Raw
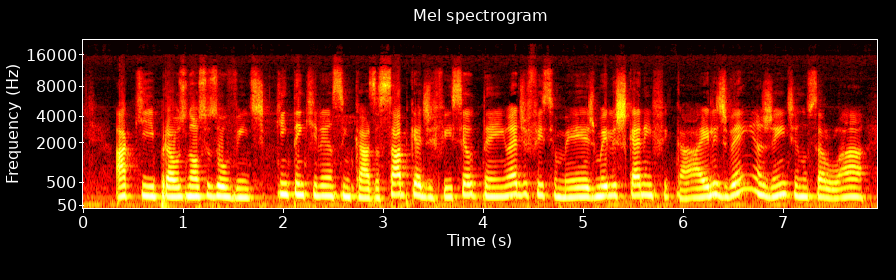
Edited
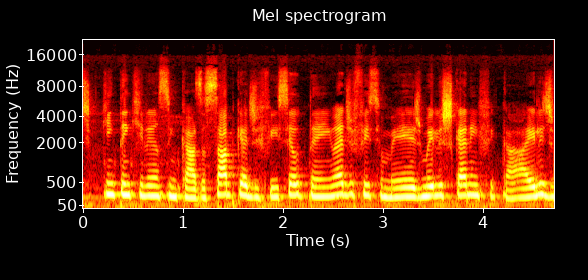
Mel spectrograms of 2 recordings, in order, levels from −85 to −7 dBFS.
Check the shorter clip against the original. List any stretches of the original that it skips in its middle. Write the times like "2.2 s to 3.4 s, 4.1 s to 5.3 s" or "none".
none

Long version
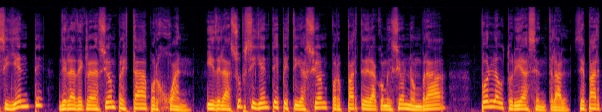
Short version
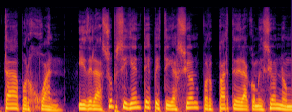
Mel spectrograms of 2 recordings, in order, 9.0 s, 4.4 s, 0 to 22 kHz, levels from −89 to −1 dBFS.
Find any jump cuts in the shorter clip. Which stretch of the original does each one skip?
none

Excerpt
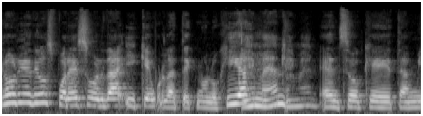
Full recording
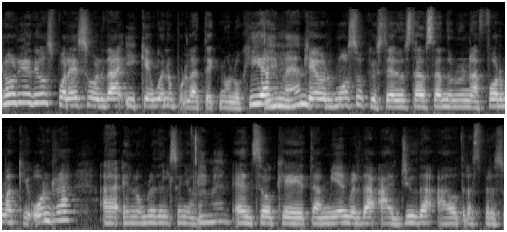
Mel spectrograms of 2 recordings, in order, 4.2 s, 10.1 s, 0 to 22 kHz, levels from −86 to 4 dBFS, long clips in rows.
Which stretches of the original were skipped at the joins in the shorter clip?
1.5 s to 1.8 s, 3.1 s to 7.0 s

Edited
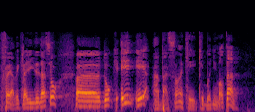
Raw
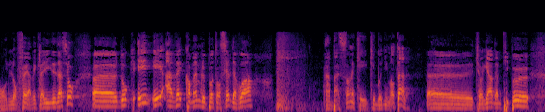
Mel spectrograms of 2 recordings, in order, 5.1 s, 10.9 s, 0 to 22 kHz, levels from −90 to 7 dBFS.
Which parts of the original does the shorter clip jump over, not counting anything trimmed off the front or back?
3.3 s to 6.4 s

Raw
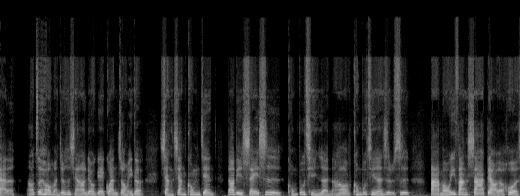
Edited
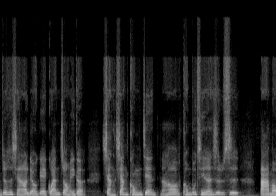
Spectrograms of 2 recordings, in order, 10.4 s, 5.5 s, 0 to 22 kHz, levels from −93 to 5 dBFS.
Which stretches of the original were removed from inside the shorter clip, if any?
4.4 s to 6.6 s

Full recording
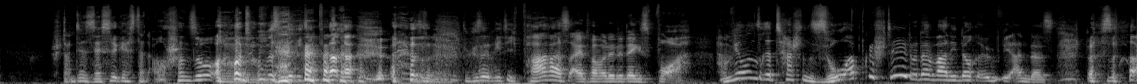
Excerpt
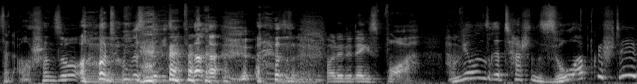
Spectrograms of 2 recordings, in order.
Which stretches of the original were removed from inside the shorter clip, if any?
4.6 s to 6.0 s

